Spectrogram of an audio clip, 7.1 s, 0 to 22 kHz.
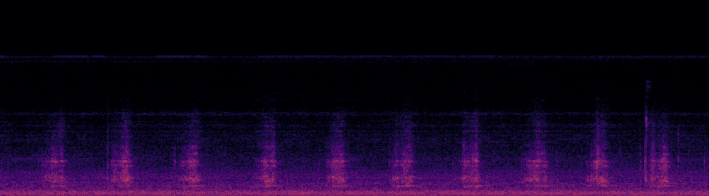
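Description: Neway valve seat cutter turned by hand on a valve seat of a Toyota 3S-GE cylinder head, rasping as it cuts the seat. The strokes come evenly, about three every two seconds.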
